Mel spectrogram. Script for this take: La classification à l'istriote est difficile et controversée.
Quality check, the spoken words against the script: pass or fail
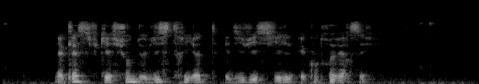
fail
